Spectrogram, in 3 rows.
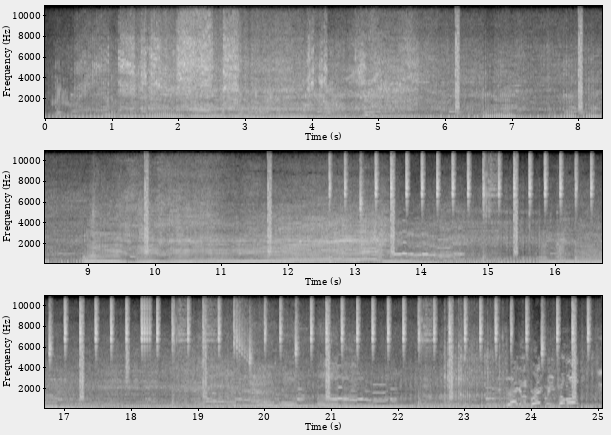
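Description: A 72V Sur Ron electric bike and a YZ 250FX dirt bike rev loudly on a stunt lot, with a two-stroke-style engine rising and falling through sustained throttle blips alongside whining motor noise, voices occasionally heard over the din.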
